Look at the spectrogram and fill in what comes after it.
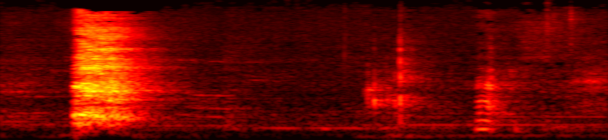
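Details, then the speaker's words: Cough from a partner who is ill, in the background of a quiet room: one sharp cough burst, then a couple of softer throaty sounds. "Donc si vous entendez tousser, c'est normal."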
